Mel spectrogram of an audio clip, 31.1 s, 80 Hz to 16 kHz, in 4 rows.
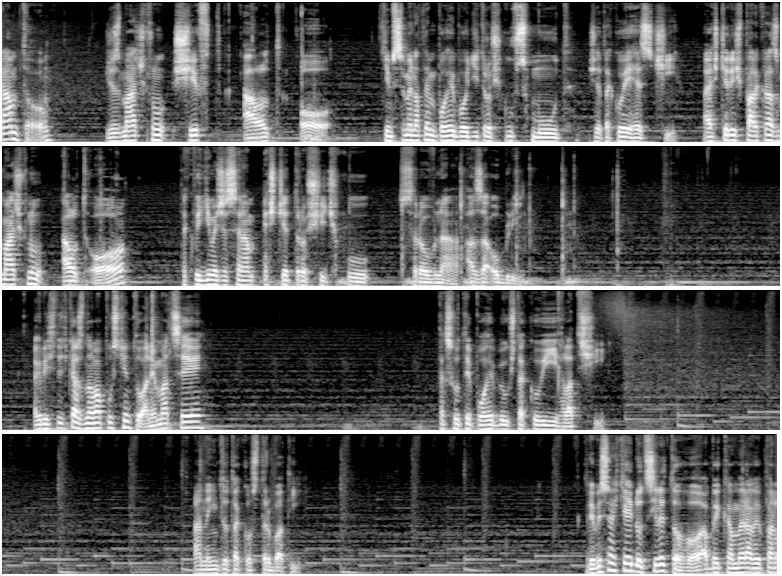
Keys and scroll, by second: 2.9 alt+shift+o, 8.6 alt+o, 16.9 space.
